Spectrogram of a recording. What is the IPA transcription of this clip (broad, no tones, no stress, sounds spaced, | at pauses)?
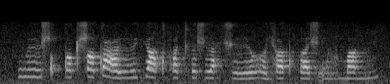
w øː ʃ ə̰ tˤ dˤ ə tˤ ʃ ɯ tˤ ʕ øː pʲ eː tˤ f i kʰ ə ʃ əː ħ ʃ øː ʁʷ ə fʲ əː tˤ qʷ ɛ ʃ ə̰ w ɯ v m ɑ ŋ͡m i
